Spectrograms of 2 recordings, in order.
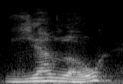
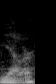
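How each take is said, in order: First: The word ends with a clear 'oh' sound. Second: The word ends with an 'er' sound. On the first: The speaker calls it right. "Yellow, not yeller" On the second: The speaker calls it wrong. "not yeller"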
